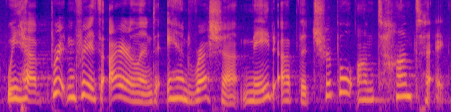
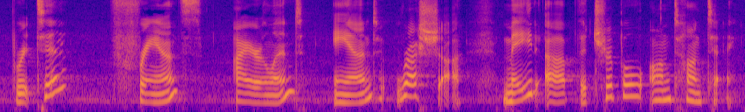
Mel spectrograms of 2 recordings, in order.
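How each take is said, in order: First: Said in the usual way. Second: Each name lifted at the end, with a pause after it, Russia slowed down; paused rising list. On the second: Shown as a demonstration. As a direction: drill the list one name at a time, each ending on a rise. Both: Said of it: "So let's try that again".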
